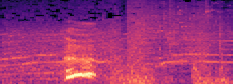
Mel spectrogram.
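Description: A wooden chair smashed to pieces: one loud crash about two-thirds of a second in, followed by breaking noise.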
